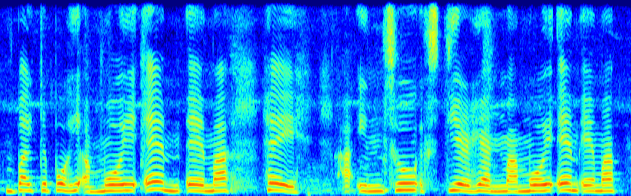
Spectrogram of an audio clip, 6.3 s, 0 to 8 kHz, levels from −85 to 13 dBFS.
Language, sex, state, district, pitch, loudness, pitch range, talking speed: Mizo, female, Mizoram, Aizawl, 245 Hz, -13 LUFS, 230-260 Hz, 180 wpm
